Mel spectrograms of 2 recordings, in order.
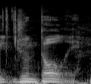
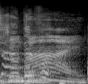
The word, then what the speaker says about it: Giuntoli: He said that from the region that Giuntoli is from, they say Giuntoli.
